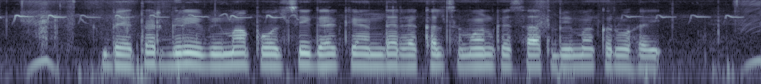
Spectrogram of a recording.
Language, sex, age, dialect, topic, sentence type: Magahi, male, 25-30, Southern, banking, statement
